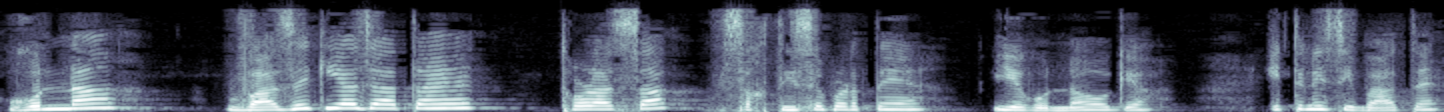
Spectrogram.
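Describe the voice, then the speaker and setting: A woman teaching Quran recitation rules who explains patiently, checks that her students follow, and slowly chants the example words. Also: medium pitch, darkish tone, lo-fi sound.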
